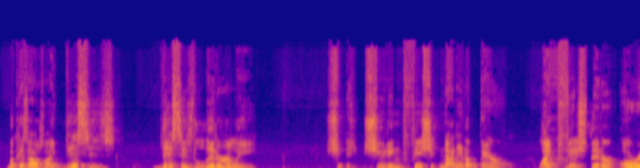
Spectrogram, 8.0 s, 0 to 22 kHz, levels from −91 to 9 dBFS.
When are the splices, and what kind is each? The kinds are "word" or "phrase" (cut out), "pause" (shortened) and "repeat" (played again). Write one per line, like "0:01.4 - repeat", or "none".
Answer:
none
